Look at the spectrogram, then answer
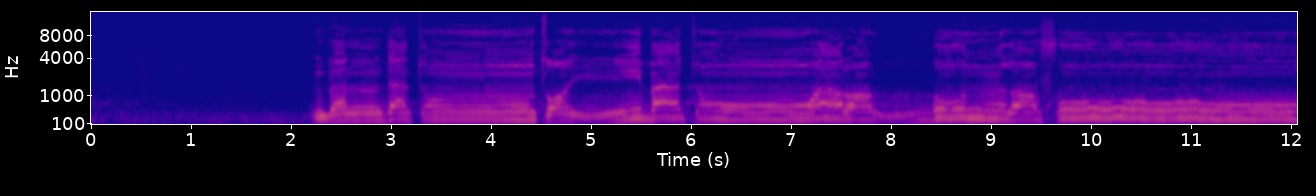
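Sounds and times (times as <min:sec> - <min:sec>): man chanting recitation: 0:02.2 - 0:12.0.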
